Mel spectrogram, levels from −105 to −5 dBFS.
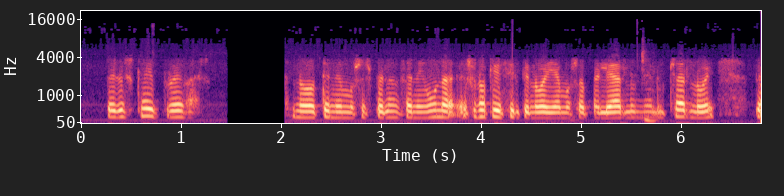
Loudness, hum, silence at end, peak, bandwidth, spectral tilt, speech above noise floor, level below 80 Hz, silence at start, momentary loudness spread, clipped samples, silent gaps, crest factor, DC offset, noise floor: -16 LUFS; none; 0 s; 0 dBFS; 5.2 kHz; -6.5 dB/octave; over 74 dB; -66 dBFS; 0.3 s; 10 LU; under 0.1%; 1.47-2.04 s; 16 dB; under 0.1%; under -90 dBFS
